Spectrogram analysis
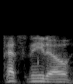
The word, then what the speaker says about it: Petonito: Exactly why I call myself, because it's Petonito and nobody knows how to pronounce it.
